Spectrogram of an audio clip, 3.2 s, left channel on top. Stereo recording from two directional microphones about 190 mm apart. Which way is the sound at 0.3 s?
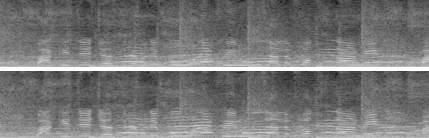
5° left (ahead or behind).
